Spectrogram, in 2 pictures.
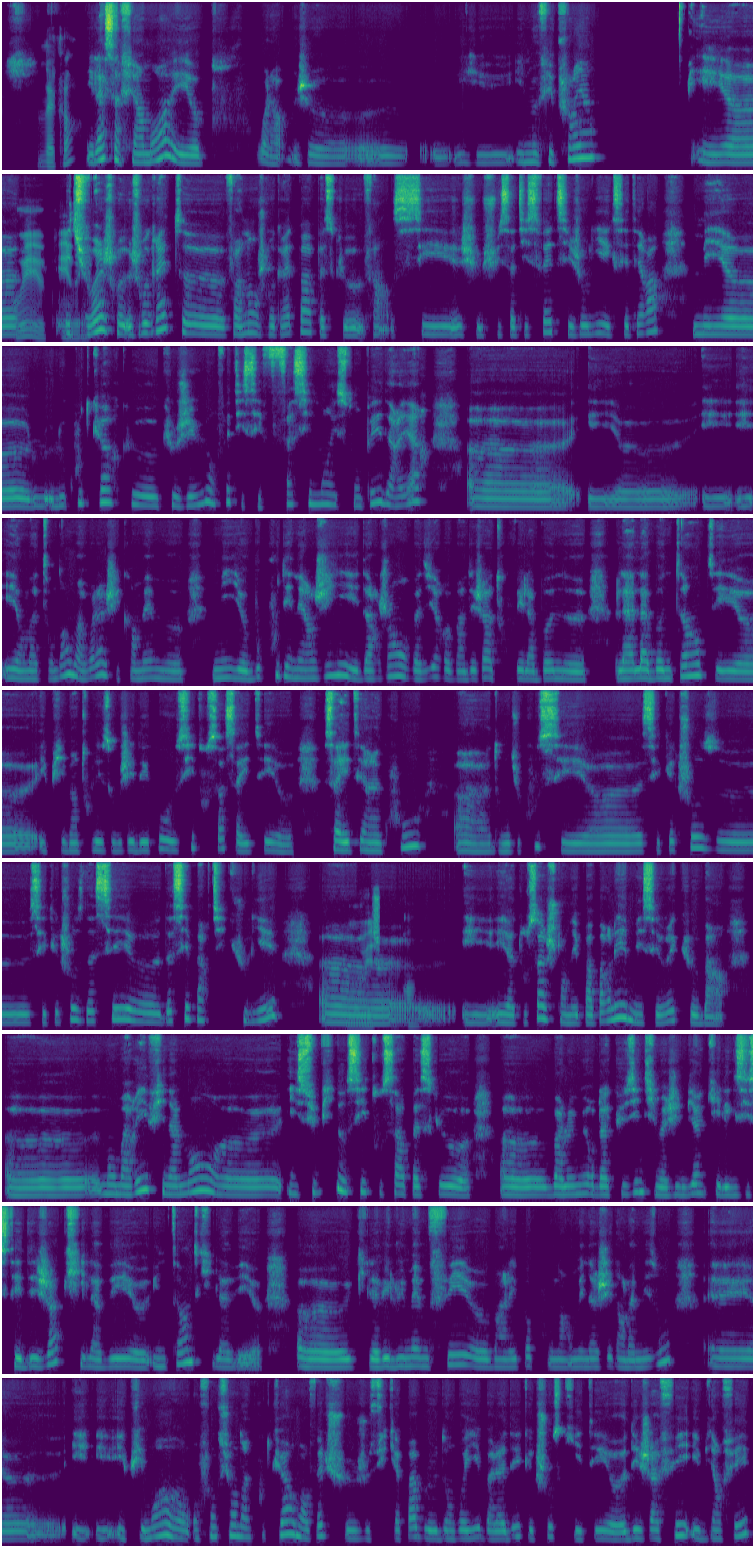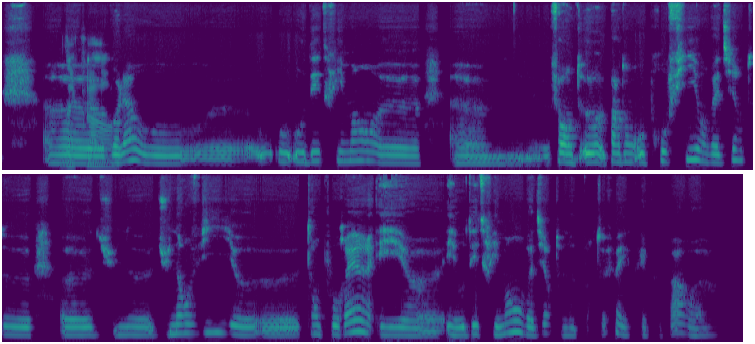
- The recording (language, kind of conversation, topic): French, advice, Comment reconnaître les situations qui déclenchent mes envies et éviter qu’elles prennent le dessus ?
- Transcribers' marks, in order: drawn out: "je"; other background noise; drawn out: "heu"; stressed: "facilement"; drawn out: "heu"; drawn out: "heu"; drawn out: "heu"; drawn out: "heu"; drawn out: "heu"; drawn out: "heu"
